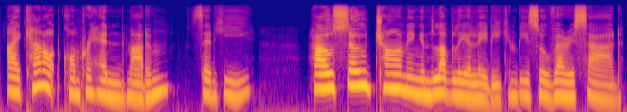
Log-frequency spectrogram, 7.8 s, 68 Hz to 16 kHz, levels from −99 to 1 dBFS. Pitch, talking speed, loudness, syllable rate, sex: 170 Hz, 140 wpm, -19 LUFS, 4.0 syllables/s, female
